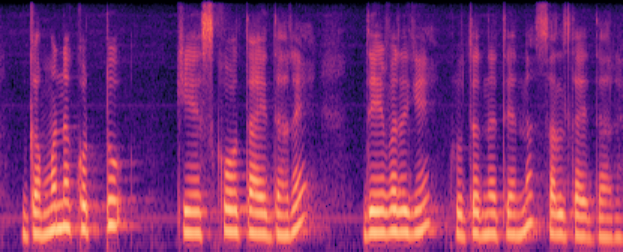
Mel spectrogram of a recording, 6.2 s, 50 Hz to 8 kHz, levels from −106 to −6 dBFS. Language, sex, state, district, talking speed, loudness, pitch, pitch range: Kannada, female, Karnataka, Raichur, 65 wpm, -24 LUFS, 210 Hz, 195-240 Hz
